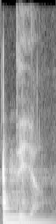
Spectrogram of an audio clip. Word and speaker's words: Tya: Moi, je dis T-Y-A parce qu'on va le prononcer à la française. – Allez, ah, voilà. Ça me va.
